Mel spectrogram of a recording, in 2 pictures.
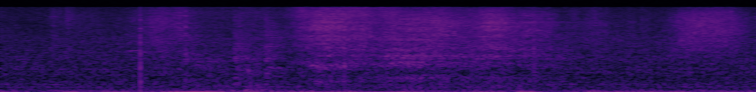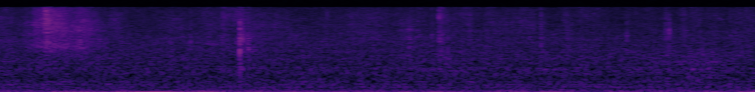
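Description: Trading cards rustle and slide as hands shuffle through a stack.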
